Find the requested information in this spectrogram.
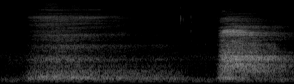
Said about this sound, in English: Then take a moment and breathe deeply.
